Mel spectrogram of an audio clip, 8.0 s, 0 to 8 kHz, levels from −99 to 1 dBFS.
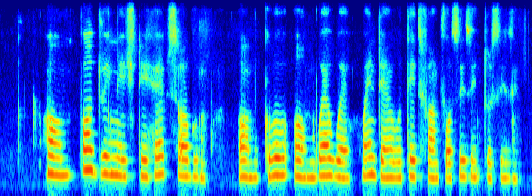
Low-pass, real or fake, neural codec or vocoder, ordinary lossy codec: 7.2 kHz; real; none; Opus, 16 kbps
